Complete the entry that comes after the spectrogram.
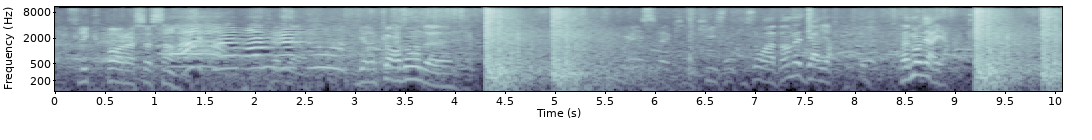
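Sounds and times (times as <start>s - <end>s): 
speech: 0.2s - 4.5s, 6.0s - 9.0s
tear gas grenade fired during a street riot: 4.3s - 5.8s, 9.2s - 10.0s.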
